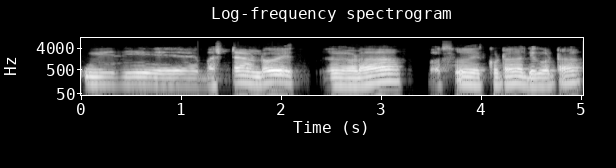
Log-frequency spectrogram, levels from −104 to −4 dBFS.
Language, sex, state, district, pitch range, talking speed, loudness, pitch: Telugu, male, Andhra Pradesh, Anantapur, 115-150 Hz, 85 wpm, -17 LUFS, 125 Hz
